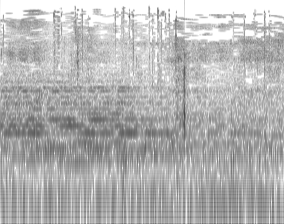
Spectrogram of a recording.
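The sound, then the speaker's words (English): A train rolls through town, a steady, loud rumble and clatter with a sustained tonal whine layered over it for the whole stretch, no voices. “Train coming through town.”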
